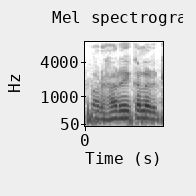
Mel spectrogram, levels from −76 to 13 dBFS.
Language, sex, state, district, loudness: Hindi, male, Uttar Pradesh, Jalaun, -12 LUFS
